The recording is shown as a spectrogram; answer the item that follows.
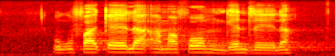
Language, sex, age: Zulu, male, 25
